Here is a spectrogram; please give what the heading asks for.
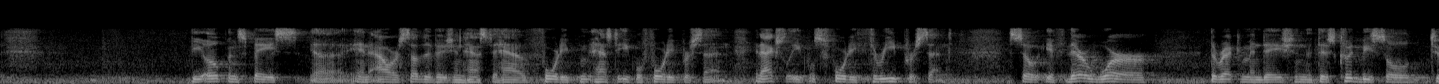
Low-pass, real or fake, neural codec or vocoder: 5.4 kHz; real; none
